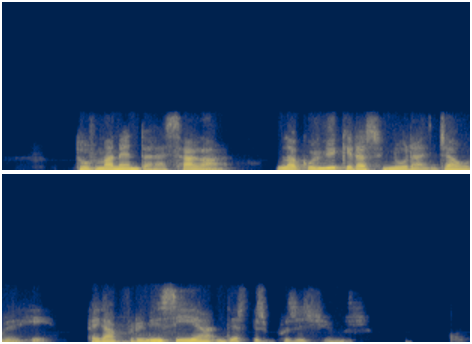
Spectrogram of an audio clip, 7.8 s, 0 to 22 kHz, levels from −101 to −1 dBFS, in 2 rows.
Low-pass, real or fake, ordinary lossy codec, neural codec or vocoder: 7.2 kHz; fake; Opus, 24 kbps; codec, 16 kHz, 0.5 kbps, X-Codec, HuBERT features, trained on LibriSpeech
